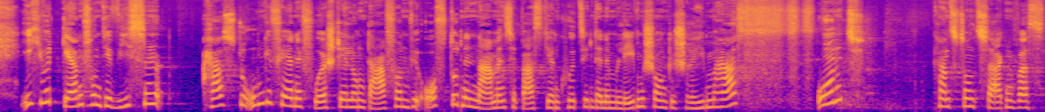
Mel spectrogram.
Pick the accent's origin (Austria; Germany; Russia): Austria; Upper Austria; Ich bin als Oberösterreicherin bekannt für meine Direktheit.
